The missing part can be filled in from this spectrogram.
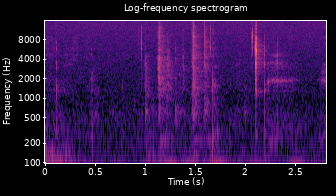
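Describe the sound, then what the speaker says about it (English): Scattered keystrokes on a computer keyboard, a few separate taps and clicks spread irregularly across a quiet room background, moderately close. "Let's type run."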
